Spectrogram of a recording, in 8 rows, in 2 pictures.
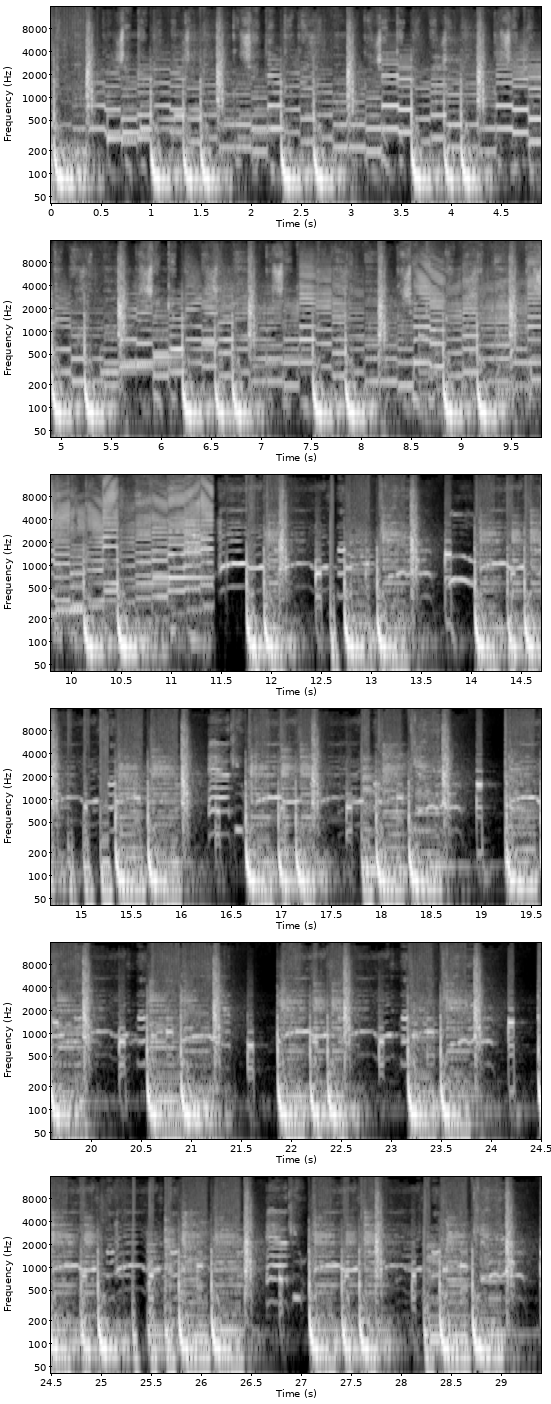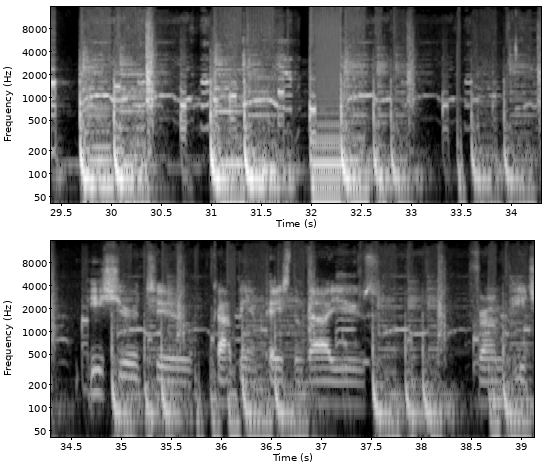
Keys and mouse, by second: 0.5 ctrl+v, 1.0 right click, 1.7 ctrl+v, 2.2 right click, 2.5 right click, 3.5 click, 4.2 ctrl+c, 5.0 click, 5.7 ctrl+v, 7.5 ctrl+click, 7.8 click, 8.4 ctrl+v, 8.8 click, 9.2 ctrl+v, 9.8 middle click, 10.2 click, 10.6 ctrl+v, 10.9 middle click, 12.0 click, 12.6 right drag, 12.8 middle drag, 13.0 r, 13.4 r, 17.0 right click, 17.9 right click, 19.3 right click, 19.7 right click, 21.5 right click, 23.2 right click, 23.5 right click, 24.6 right click, 25.7 right click, 26.2 right click, 28.2 ctrl+c, 28.6 right click, 29.5 ctrl+v, 30.0 right click, 30.6 ctrl+v, 31.3 right click, 31.9 ctrl+v, 32.3 click, 35.2 ctrl+v, 37.7 click.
